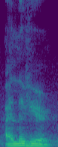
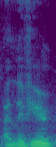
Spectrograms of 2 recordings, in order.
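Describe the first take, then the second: No difference in how they are said.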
